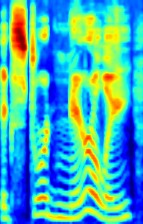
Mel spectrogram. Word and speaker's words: extraordinarily: I don't extraordinaire extraordinarily so the strong syllable is gonna be on NER so extraordinarily dense book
